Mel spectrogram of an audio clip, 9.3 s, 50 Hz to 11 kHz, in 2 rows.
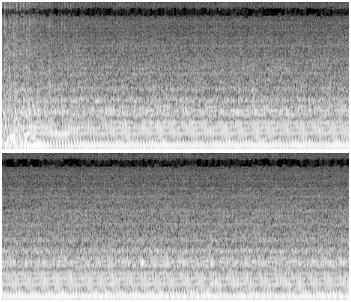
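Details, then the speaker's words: Troy-Bilt TB110 push mower with a Briggs & Stratton 550E engine, after new oil, fuel line, spark plug, ignition coil and starter rope, running on fresh gas. A steady, even single-cylinder putter with no misses; running pretty well, not quite 100%. "All right, this lawn mower is working pretty good. So, I'm going to call this job finished. The motor's not running 100%, but it's running pretty good."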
